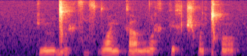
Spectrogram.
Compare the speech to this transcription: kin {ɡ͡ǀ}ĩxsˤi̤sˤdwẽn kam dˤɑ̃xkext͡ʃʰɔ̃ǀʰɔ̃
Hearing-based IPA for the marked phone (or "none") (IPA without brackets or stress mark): ɡ͡ǀ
